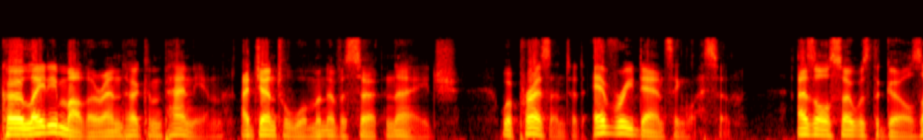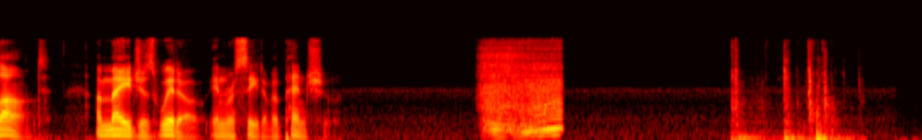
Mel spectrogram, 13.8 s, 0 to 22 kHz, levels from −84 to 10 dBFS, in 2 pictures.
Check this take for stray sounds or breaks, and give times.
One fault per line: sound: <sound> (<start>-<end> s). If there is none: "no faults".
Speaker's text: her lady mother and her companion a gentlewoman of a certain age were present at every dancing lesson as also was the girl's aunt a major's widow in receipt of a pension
sound: sniff (10.5-11.1 s)
sound: squeak (12.4-13.4 s)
